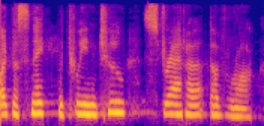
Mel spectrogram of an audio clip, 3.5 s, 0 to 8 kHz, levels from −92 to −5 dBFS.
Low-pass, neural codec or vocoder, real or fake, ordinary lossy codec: 7.2 kHz; codec, 24 kHz, 1.5 kbps, HILCodec; fake; AAC, 48 kbps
